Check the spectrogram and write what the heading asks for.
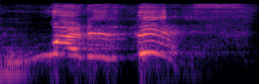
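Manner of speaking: very high, drawn-out mock squeal; hammed-up fairy godmother voice; exclaiming fairy godmother. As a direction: swoop in with a loud, stretched-out exclamation. Fairy godmother's startled arrival, acted.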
